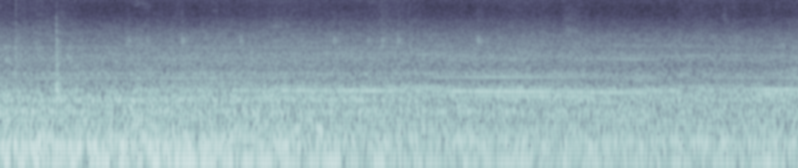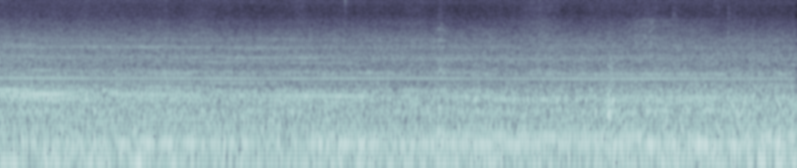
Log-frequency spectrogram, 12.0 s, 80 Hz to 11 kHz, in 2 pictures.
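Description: Keihan 8000-series limited-express electric train running steadily, heard from inside the passenger car: a continuous low rumble of wheels and running gear with faint steady whining tones above it.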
